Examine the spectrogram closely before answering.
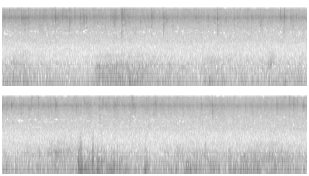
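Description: Heavy rain falling steadily, with thunder rumbling low throughout and a louder peal of thunder about eight seconds in.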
